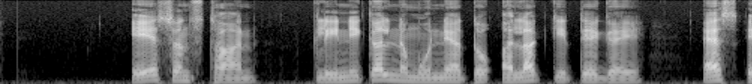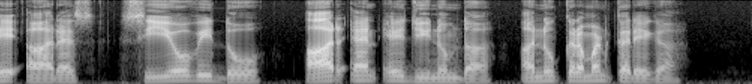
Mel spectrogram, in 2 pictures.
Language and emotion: Punjabi, neutral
